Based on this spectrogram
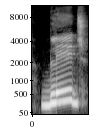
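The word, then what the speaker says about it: blaze: ही पढ़ेंगे ठीक है यहां पर ज के नीचे बिंदी नहीं लगी हुई इस तरीके से बिंदी होनी चाहिए ब्लेज तो इसको ब्लेज नहीं पढ़ेंगे ब्लेज पढ़ेंगे ज ज नहीं पढ़ेंगे ब्लेज का मतलब आग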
